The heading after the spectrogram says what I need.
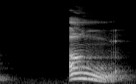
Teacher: అంగ్ అంటే గ న మిక్స్డ్ సౌండ్ వస్తుంది అ తర్వాత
